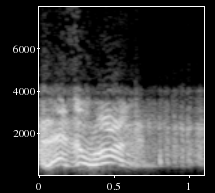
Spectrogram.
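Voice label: Hungarian aircraft destroyed mood high, speech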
